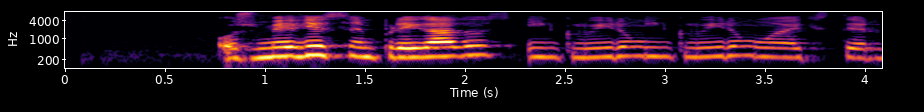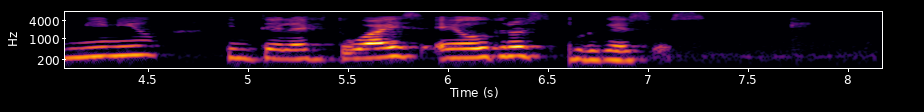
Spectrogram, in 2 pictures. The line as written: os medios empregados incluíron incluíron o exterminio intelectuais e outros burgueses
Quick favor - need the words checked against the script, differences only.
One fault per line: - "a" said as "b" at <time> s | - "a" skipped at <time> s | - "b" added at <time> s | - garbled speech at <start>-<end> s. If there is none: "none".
none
